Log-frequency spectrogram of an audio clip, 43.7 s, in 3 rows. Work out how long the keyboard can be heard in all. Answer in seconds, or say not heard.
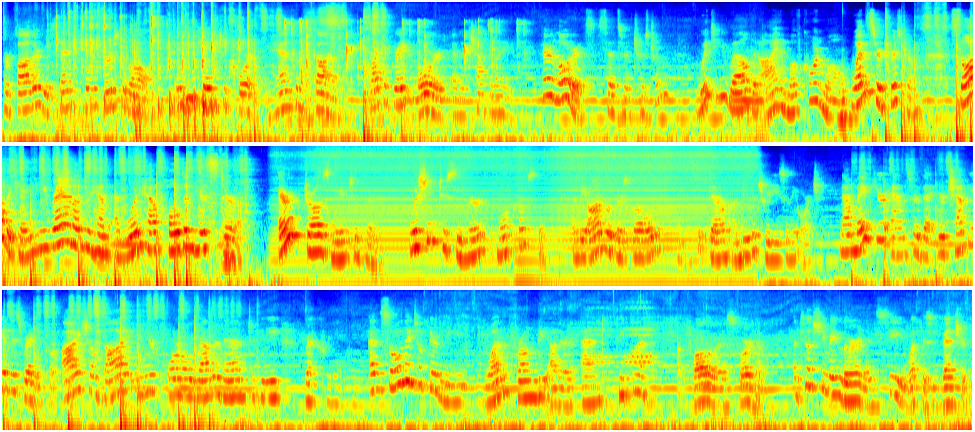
7 s.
